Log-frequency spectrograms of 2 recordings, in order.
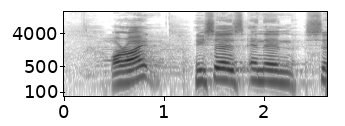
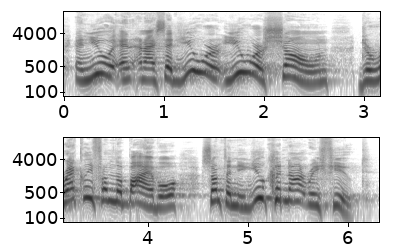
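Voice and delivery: normal talking voice

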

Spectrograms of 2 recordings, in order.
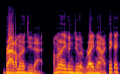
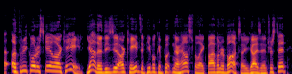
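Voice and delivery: dopey, hesitant pitchman, slightly raised; Patrick; 4 semitones higher than usual. Pretend. Arcade One Up pitching Nintendo, Patrick-like voice. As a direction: stumble through a timid sales pitch. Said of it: "sounds like Patrick from SpongeBob".

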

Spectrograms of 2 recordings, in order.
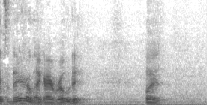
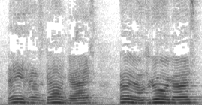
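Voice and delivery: higher, louder greeting voice; higher, louder hammed-up greeting; voice demo; 9 semitones higher, 7 dB louder than usual. Shown as a demonstration. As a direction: show off a new voice. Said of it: "I can talk differently too".

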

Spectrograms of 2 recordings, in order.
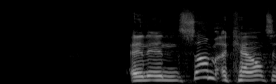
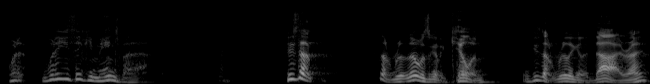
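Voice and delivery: softer, hushed puzzled aside; disciples leaning in; 3 semitones lower, 5 dB quieter, faster than usual. Retold or imitated. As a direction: lean in and murmur doubtfully. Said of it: "they would kinda lean in and go".

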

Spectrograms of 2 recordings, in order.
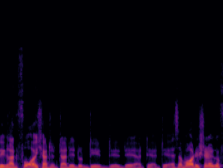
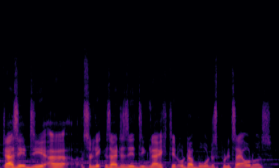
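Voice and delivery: mock sports commentator, raised voice; loud carnival barker; 5 semitones higher, 5 dB louder than usual. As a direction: announce it like a race commentator. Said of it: "Ich wollte ja früher immer mal Kommentator werden".

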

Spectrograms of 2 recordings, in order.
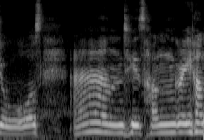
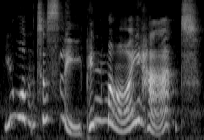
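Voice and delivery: horrified squeal; 9 semitones higher than usual. Acted. Pig horrified that the mouse wants his hat, squealing high. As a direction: squeal it in disbelief. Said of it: "squealed Hamilton, horrified".

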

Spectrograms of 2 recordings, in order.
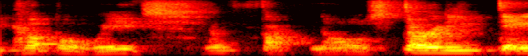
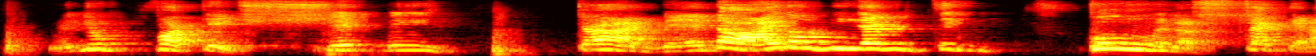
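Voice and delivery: loud outrage; 10 semitones higher, 7 dB louder than usual. Real, not acted. Outraged rant.

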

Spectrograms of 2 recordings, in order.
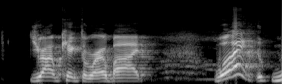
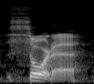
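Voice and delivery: much lower, flat machine voice; robot voice; 12 semitones lower than usual. Acted. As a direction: answer like a low droning robot. Robot answers.

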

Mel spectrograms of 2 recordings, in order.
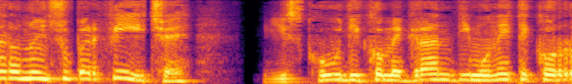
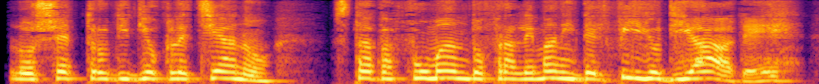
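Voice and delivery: ordinary delivery, nothing marked

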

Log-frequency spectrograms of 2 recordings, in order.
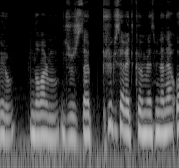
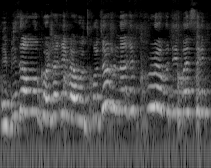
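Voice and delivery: laughing; 10 semitones higher than usual. Real, not acted. Rant about men at the pool.

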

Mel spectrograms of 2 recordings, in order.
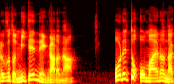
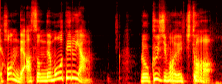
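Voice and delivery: ordinary talk

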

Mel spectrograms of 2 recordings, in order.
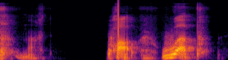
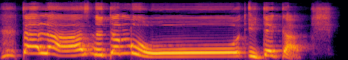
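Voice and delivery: reversed playback of speech; backwards speech; 10 semitones higher, slower than usual. Shown as a demonstration. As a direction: sound like a tape played backwards. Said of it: "machen wir das Verkaufen hier rückwärts".

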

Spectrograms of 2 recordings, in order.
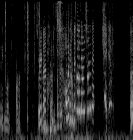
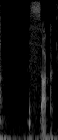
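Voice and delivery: much softer, voiceless self-reproach; dejected whisper; 15 dB quieter than usual. Real, not acted. Player berates self after a bad move, dejected whisper. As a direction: whisper it in defeat. Defeated after failing in game.

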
